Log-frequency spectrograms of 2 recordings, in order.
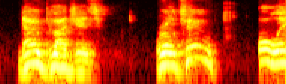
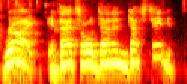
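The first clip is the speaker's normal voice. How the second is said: ordinary talk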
